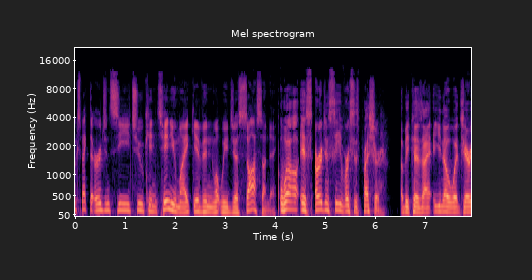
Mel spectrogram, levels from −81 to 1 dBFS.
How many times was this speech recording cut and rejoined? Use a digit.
0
